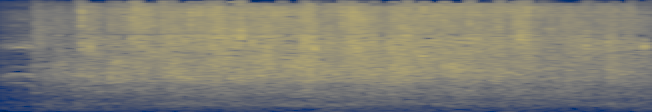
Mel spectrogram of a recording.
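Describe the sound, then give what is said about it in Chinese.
Audience applause greets a duo of performers being introduced on stage at a live comedy show. The dense, steady clapping holds at an even level for about three seconds with no voices over it. “掌声有请。”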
